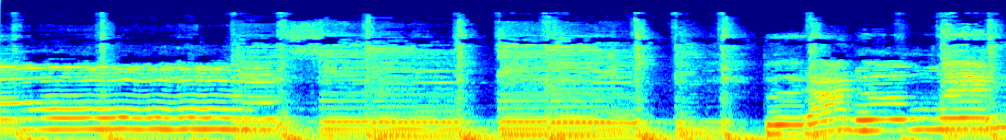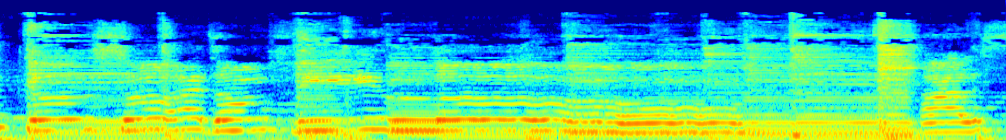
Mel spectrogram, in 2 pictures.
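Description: A woman singing a folk song live, with vibrato on her held notes, accompanied by strummed acoustic guitars.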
